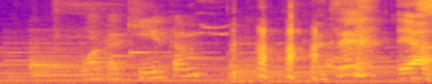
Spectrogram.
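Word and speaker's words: Wahkiakum: He ran for the county clerk in you can't even pronounce that county's name. Wakakiakum?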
